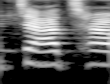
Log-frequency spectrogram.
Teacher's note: इनमें पहला और दूसरा जो वर्ग का वर्ण आता है, जैसे का खा हो गया, दूसरे में चा छा हो गया, टाठा हो गया, पाफा हो गया, इस प्रकार ये सब क्या है, तो ये अघोष वर्ण है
